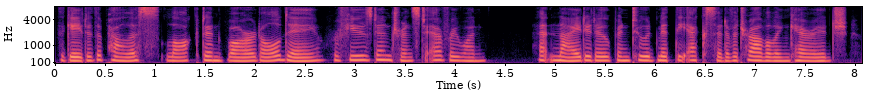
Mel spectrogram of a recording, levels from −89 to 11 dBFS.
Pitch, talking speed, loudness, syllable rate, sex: 205 Hz, 200 wpm, -17 LUFS, 6.3 syllables/s, female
